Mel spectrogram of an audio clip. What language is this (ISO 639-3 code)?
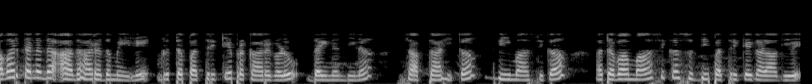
kan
